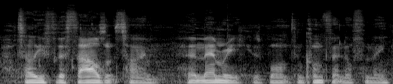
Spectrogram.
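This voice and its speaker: An actor playing a gruff but kindly pub landlord in an audio drama, weary and plain-spoken. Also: male voice, very deep voice, little pitch movement, brisk, a little mellow. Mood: firm, dismissive.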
